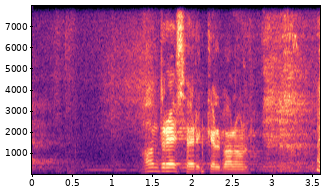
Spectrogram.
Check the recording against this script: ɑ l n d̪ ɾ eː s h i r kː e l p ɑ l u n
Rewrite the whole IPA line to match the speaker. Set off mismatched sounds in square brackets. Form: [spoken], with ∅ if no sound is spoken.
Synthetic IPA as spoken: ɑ [∅] n d̪ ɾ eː s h [e] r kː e l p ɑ l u n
